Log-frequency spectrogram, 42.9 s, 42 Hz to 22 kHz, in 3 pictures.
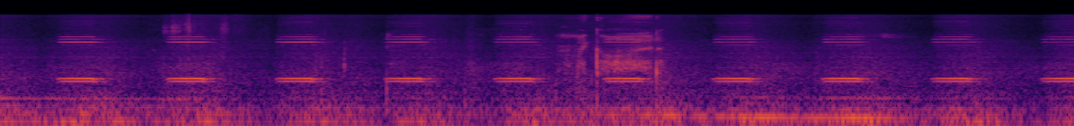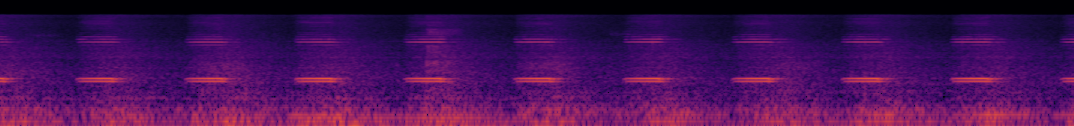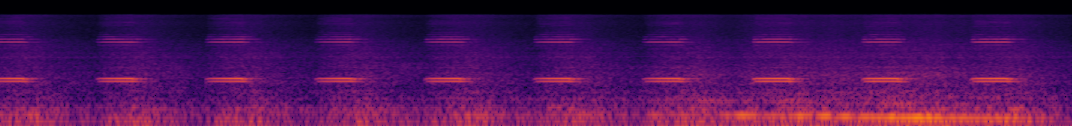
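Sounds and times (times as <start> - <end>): car alarm horn blasts: 0.7 - 6.0, 6.6 - 7.4, 9.5 - 10.3, 10.9 - 16.1, 16.7 - 22.0, 22.6 - 26.4, 27.0 - 29.3, 29.9 - 33.6, 34.2 - 35.1, 35.8 - 36.6, 37.2 - 38.0, 38.6 - 39.5, 40.1 - 42.5.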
